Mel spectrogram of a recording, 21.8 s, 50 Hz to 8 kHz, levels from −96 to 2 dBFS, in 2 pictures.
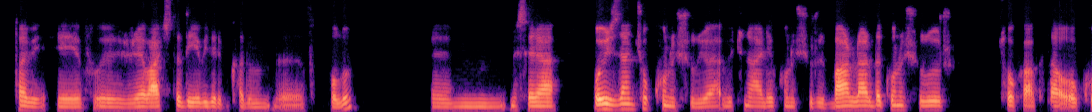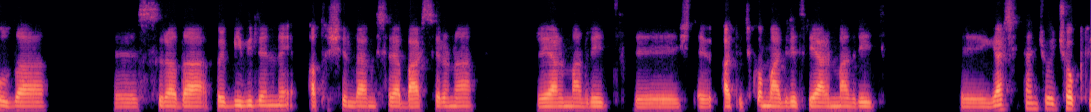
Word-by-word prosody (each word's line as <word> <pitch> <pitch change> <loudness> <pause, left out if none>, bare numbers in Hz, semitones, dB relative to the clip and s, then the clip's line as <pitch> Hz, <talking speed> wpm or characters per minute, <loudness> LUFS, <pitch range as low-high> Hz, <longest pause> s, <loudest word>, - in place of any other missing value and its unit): tabii, 105 -4 +1
eee, 100 0 +1
fu 105 - -3
eee, 100 - +1 0.2
revaçta 105 +1 +4
diyebilirim, 105 0 +1
kadın, 95 -1 -6
eee, - - -7
futbolu. - - -2 0.8
Emm, 100 0 -4
mesela, 110 -1 +3 0.4
o 130 - +11
yüzden 140 0 +5
çok 145 +2 -5
konuşuluyor, 105 -2 -3
aaa, 105 - -5
bütün 110 - -9
aile 110 0 -1
konuşuruz. 105 -2 -7
Barlarda 115 +2 +6
konuşulur. 115 -1 -1 0.5
Sokakta, - - +1
okulda, 110 0 +1 0.7
eee, 100 0 -4
sırada. 110 -1 +1
Böyle, 110 -1 +1
birbirlerine 115 0 0 0.2
atışırlar, 110 -2 -1
mesela, 105 -1 -1
Barselona, 110 +1 0 0.7
Real 105 0 +3
Madrid, 105 0 -1 0.3
eee, 100 0 -1
işte, 100 0 -5
Atletico 115 - 0
Madrid, 110 0 +2
Real 105 -1 +4
Madrid. 105 0 -1 0.8
Eee, 100 0 -2
gerçekten 130 +6 0
ço 145 -1 -1
çok, 145 -1 +1
105 Hz, 115 wpm, -24 LUFS, 105-110 Hz, 0.8 s, o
